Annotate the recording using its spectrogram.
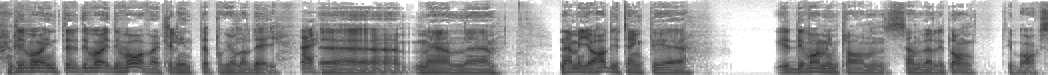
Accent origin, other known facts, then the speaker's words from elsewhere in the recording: Lidingö, Stockholm County, Sweden; Jag är uppvuxen på Lidingö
